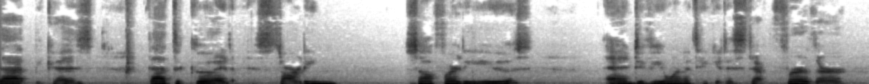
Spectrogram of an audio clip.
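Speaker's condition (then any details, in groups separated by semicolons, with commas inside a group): Cerebral palsy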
